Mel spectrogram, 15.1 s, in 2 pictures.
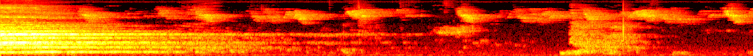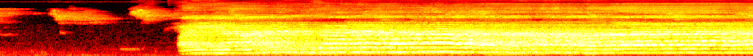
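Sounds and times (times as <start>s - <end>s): small birds chirping: 0.1s - 9.8s.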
